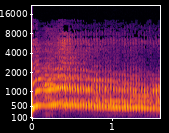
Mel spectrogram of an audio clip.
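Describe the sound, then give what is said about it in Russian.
A voice lets out a single loud, sustained roar, imitating a fearsome monster, with a rough, rapidly pulsing vibrato held steadily for under two seconds and no other sounds. “И они страшно-страшно ревут. И Кришна, как ревут?”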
